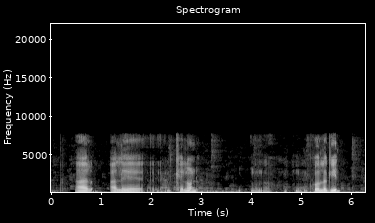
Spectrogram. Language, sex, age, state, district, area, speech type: Santali, male, 18-30, Jharkhand, East Singhbhum, rural, spontaneous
